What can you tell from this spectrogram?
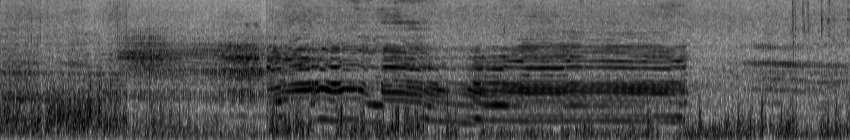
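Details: Deer in London's Richmond Park during the rutting season, out in large numbers: a single long, steady harmonic call held about three seconds, dipping slightly midway, over constant low traffic and vehicle rumble.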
